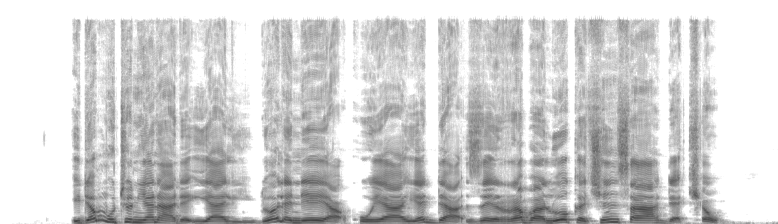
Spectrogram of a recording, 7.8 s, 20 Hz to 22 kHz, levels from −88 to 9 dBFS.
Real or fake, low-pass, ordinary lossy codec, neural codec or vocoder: real; none; none; none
